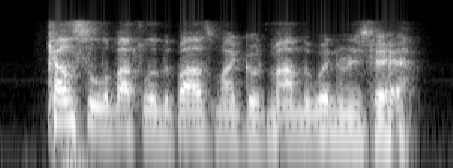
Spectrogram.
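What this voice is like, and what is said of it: Character voice with put-on accent. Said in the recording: “I really like this guy's accent.”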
